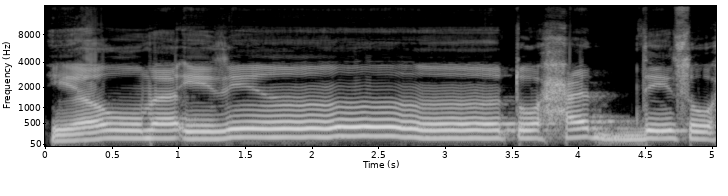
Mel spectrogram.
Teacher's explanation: ذن پہ اخفا ہو رہا ہے، جو پیچھے ہم نے پڑھا ہے، اخفا یعنی ناک میں آواز چھپا کر غنہ، نون ساکن یا نون تنوین کے بعد، ادھر نون ساکن تھا تو ادھر تنوین ہے، 2 زبر 2 زیر 2 پیش کو تنوین کہتے ہیں۔ تنوین کے بعد حروف اخفا تا آ گیا تو یہاں پر غنہ کریں گے، یعنی ناک میں آواز چھپا کر غنہ کریں گے۔ یومئذ تحدث، ہا کی آواز واضح کریں گے، بعض لوگ ہا کو ہا پڑھ دیتے ہیں تو حدث، تو ایسے پڑھنا غلط ہے۔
